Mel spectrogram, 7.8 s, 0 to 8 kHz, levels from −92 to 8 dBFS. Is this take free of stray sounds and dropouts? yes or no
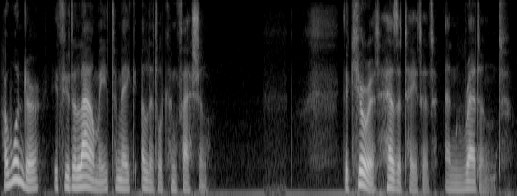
yes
